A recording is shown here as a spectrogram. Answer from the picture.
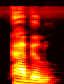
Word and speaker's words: cabelo: fala como é que fala isso do jeito que está escrito com acento você fala cabelo meu cabelo está despenteado no cabelo é assim que a gente fala não é isso prova que essa sílaba que você tentou botar como tônica ela não é tônica porque Ficou esquisito Então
